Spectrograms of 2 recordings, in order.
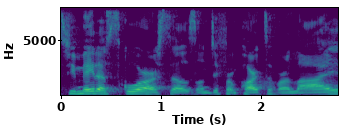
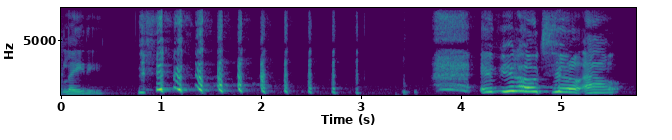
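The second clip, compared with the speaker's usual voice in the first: high, slow mock scolding through a laugh; high drawn-out playful scold; mock exasperated lady; 13 semitones higher, 4 dB louder than usual. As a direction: stretch it out, half laughing. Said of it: "I'm like".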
